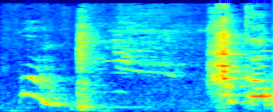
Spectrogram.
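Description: A short, meow-like cry that slides down in pitch early on, followed near the end by voices starting up again.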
